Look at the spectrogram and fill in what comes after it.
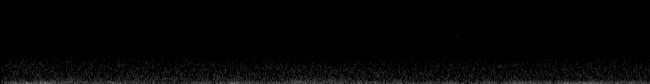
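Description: Faint, short, high chirps of small birds, about ten scattered through, over a low steady outdoor background rumble.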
